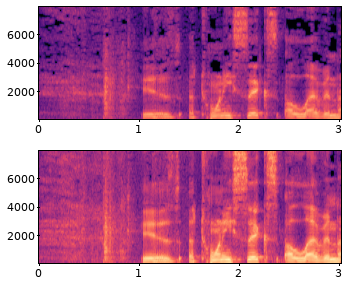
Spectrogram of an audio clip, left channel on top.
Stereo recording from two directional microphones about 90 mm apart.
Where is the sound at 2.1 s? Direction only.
25° right (ahead or behind).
